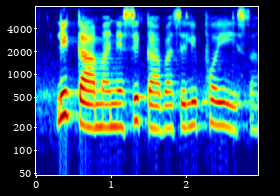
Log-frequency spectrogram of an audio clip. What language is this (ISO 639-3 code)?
ssw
